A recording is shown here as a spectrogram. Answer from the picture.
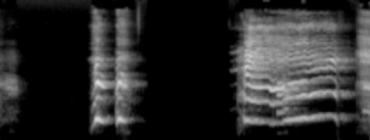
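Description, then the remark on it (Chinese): A person down on the ground on all fours imitates a dog in front of many onlookers: two quick, clipped barks, a pause, then a longer drawn-out yelping howl, fairly loud with nothing else around it. “这样太羞耻了，竟然在这么多闲人面前趴在地上学狗叫。”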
